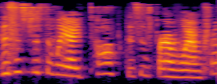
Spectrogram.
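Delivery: imitated loud talking. Retelling a guest on a podcast defending her loud way of talking: imitating a raised voice. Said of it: "she's raising her voice and she's like".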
